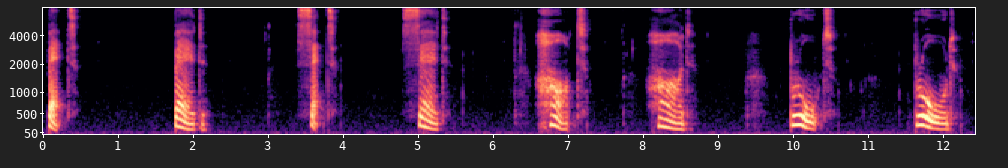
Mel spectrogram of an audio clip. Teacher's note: When T or t is at the end of a word, it shortens the vowel sound before it, while D is very weak and makes very little noise, but lengthens the vowel sound before it.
